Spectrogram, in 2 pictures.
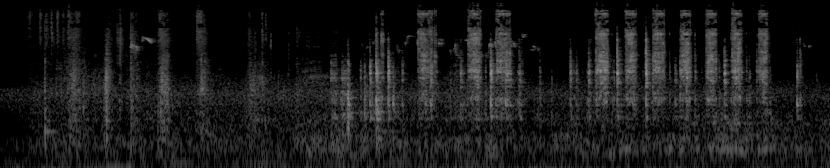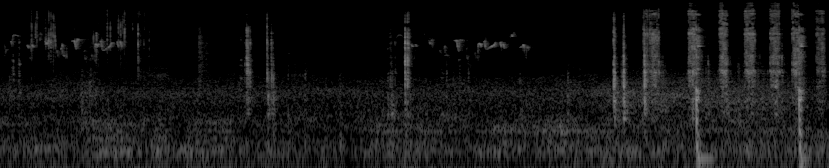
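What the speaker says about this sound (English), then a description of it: "let's get the bolts back in" Bolts being fastened back into a Yamaha WR motorcycle, with quiet repeated ratcheting clicks in short bursts and pauses, close and faint, a few birds in the background.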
